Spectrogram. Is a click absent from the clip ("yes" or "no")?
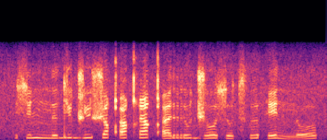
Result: yes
